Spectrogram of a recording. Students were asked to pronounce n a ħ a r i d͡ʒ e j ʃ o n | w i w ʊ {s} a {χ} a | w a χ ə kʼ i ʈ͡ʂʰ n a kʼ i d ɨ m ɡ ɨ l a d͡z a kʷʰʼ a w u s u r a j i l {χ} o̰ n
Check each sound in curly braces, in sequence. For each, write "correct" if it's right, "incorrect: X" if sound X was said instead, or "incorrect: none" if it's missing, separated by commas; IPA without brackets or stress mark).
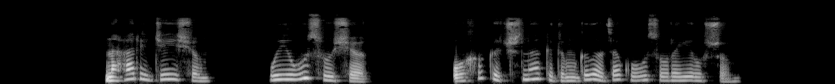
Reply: correct, incorrect: ʃ, incorrect: ʂ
